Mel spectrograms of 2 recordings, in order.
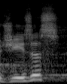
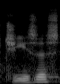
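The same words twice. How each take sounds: First: A fervent, lifted "Jesus"; impassioned Jesus. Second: A quiet, almost casual "Jesus" with a lift at the end; soft Jesus. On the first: Peter surrendering everything to Jesus, fervent. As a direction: call out "Jesus" louder with a rising end. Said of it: "Peter replied". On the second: Peter casually addressing Jesus, said softly. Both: Pretend.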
